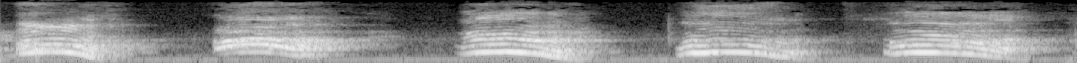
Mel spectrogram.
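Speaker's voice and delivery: high, loud strangled oh-oh yelps; King's weird noises. Retold or imitated. Co-host mocking King's commentary noises, high loud yelps. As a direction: yelp each oh way up high like a cartoon. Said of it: "You don't need to make weird".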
